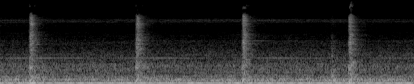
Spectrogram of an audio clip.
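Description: A sharp knock roughly once a second, steady with each drum turn over the running hum; a rotating drum part is knocking. Cause suspected, not confirmed.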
